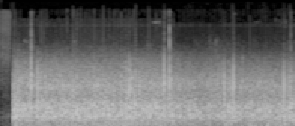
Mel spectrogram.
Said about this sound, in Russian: В секторе Газа праздничный фейерверк. Жители отмечают подписание соглашения о прекращении огня с Израилем.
